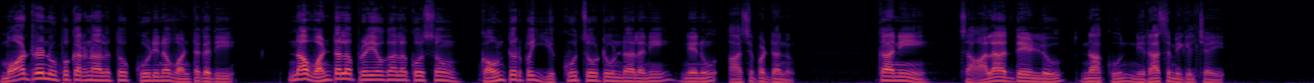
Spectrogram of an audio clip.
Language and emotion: Telugu, sad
